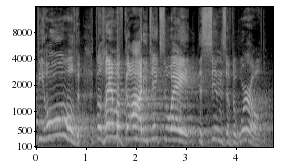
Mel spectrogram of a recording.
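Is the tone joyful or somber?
joyful. It is said in an excited, joyful tone.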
